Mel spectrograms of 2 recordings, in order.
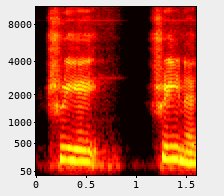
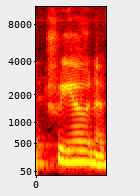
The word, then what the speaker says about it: Trina: I've been calling Trina Triona for the longest time, and she wrote to me this week and told me it's actually pronounced Trina.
